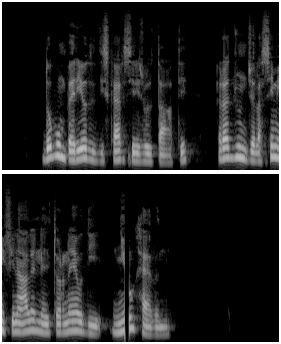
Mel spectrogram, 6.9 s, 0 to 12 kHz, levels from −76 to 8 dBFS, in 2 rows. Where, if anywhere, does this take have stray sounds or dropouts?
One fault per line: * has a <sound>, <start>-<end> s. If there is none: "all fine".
* has a dropout, 5.0-5.1 s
